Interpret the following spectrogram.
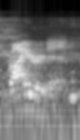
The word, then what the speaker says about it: Riordan: Riordan. Riordan. Sort of rhymes with fireman. Sort of. I know a lot of people with that name say Riordan. My branch of the family says Riordan.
